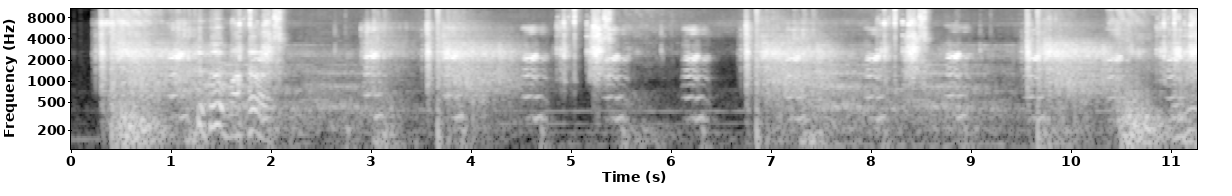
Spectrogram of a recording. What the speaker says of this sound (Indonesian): udah saatnya pakai sniper rifle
